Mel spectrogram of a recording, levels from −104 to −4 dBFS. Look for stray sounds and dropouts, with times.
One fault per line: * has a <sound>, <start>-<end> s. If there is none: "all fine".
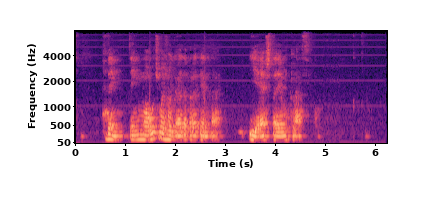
all fine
